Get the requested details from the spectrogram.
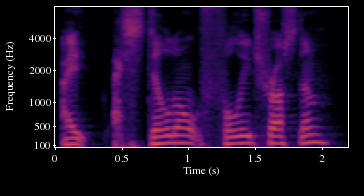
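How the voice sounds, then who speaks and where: A young man co-hosting a casual sports podcast, running through rankings in a quick broadcaster's manner. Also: fairly high pitch, steady tone. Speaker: podcast co-host.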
